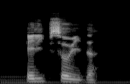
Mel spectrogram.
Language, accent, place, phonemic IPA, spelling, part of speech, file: French, France, Lyon, /e.lip.sɔ.id/, ellipsoïde, adjective / noun, LL-Q150 (fra)-ellipsoïde.wav
- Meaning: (adjective) ellipsoid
